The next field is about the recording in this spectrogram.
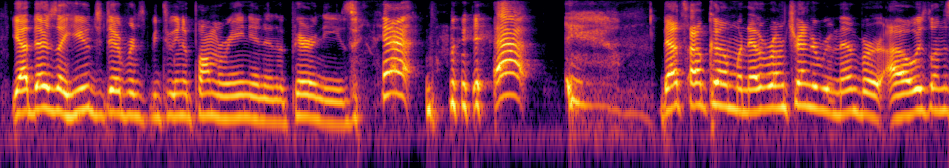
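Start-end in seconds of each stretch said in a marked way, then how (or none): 3.8-5.3 a rising laugh that bursts out; high laugh. Real, not acted. Laughing at mixing up Pomeranian and Pyrenees, a high laugh. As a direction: laugh at your own mistake.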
